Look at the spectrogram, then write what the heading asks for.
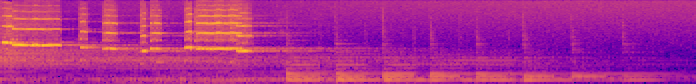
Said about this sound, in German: Doch er besinnt sich, hält inne und spitzt stattdessen die Lippen zu einem Pfeifen. Er pfeift die ersten Takte eines Kirchenliedes.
